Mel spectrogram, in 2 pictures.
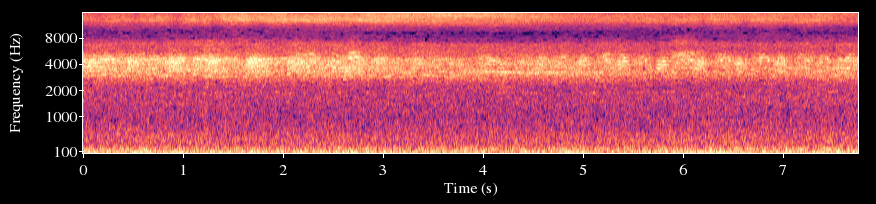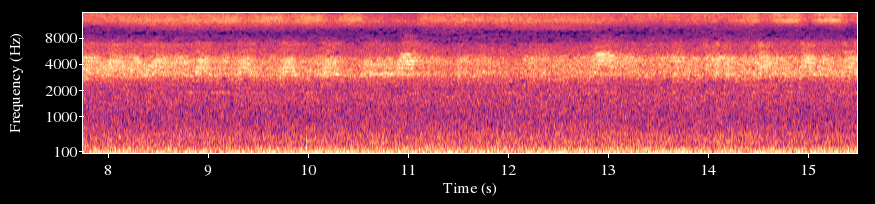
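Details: Cicadas singing in Gomsol Nuri Forest, Sihwa district, in deepening summer: a dense, unbroken high-pitched buzzing chorus with shimmering bands, steady in volume throughout, no other clear sounds.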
